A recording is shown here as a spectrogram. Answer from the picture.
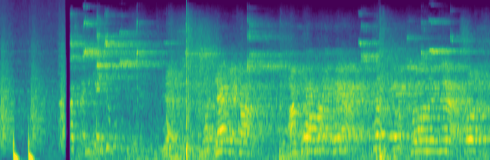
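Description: A hip-hop beat with heavy bass drum hits cuts off about a second in. Live gym sound follows: players calling out across the court and a basketball bouncing on the hardwood floor, with a couple of sharper bounces.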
